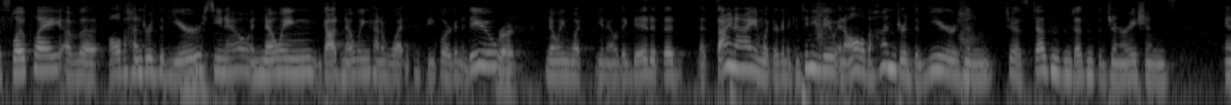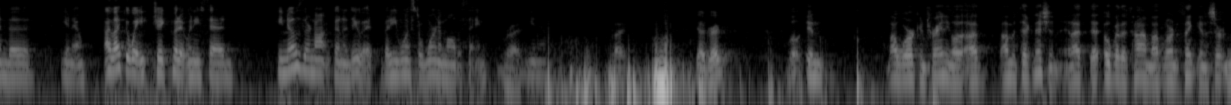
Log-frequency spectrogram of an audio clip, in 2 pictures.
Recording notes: Fuquay-Varina church of Christ sermon audio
